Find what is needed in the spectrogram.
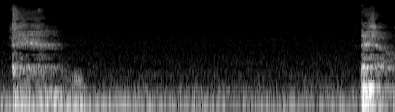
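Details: Throat clearing by a woman whose voice is slightly hoarse from seasonal spring allergies.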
